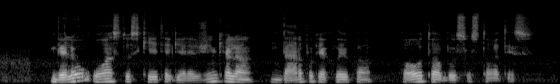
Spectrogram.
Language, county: Lithuanian, Tauragė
